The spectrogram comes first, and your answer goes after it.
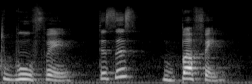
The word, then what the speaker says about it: buffet: It's a French word, so it's not pronounced as buffet. The pronunciation will be like buffet.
